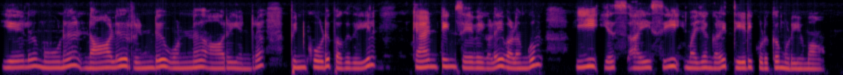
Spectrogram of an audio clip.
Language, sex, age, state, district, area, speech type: Tamil, female, 18-30, Tamil Nadu, Coimbatore, rural, read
